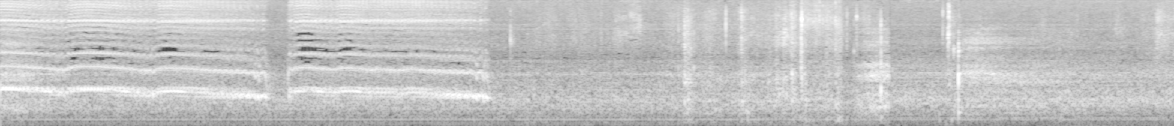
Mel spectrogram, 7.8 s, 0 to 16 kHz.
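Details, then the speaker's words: 1972 Dynatron CP1 cassette tape deck, motor removed from the deck and run out of it: high warbling squeal near one kilohertz, wavering in pitch for about three seconds, like a distress bird; motor squeal, cause unconfirmed. "I think the reason didn't spot it maybe is because I was running it sideways but yeah that's not good does it sounds like a distress bird"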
